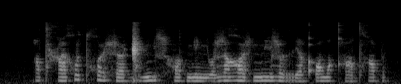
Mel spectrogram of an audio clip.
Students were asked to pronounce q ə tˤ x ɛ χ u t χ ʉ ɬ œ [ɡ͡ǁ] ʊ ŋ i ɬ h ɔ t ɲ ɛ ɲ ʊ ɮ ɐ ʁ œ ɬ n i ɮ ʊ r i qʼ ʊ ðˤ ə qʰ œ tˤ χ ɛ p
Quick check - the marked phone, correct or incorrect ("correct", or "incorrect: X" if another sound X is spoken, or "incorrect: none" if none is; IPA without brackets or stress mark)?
correct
